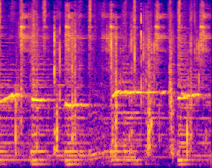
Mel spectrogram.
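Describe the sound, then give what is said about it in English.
The hooves of Jack, a horse living in Eau Claire, clop in a steady, even rhythm, with the horse neighing over the footfalls; no one speaks. “We'll hear a community member and Ed Jack's owner talk about this special horse.”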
